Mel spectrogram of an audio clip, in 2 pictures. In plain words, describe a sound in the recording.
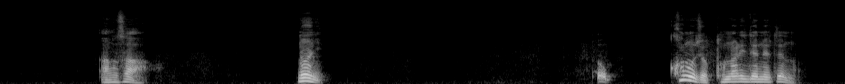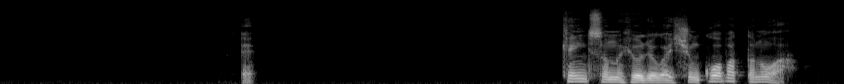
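A man speaks close by in short, expressive bursts with long silences between them.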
